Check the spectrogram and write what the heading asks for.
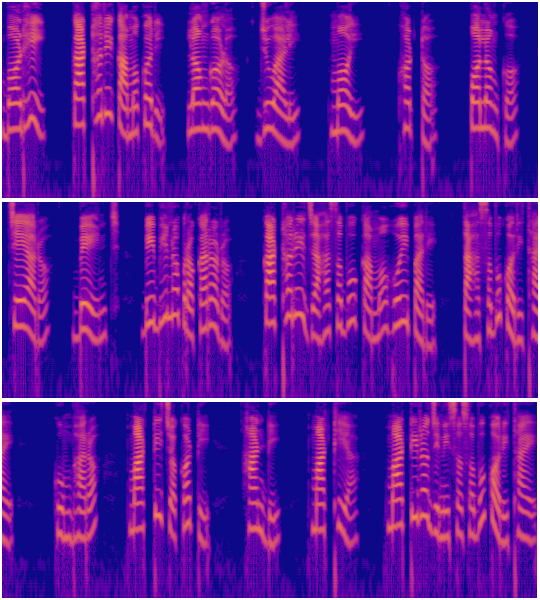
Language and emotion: Odia, neutral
